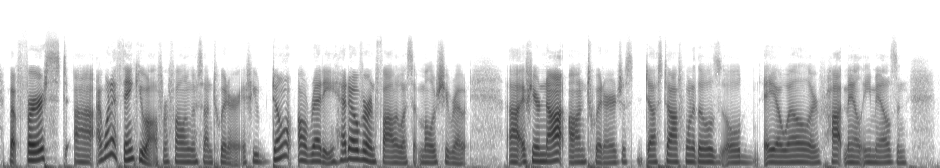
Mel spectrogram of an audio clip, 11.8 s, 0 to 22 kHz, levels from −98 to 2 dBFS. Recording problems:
muffled; very; fading above 3.5 kHz

